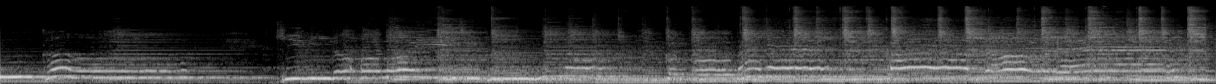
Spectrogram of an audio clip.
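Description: A woman sings a melody live over strummed guitar chords. The music thins out briefly about two seconds in, then voice and guitar come back in strongly about a second later.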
